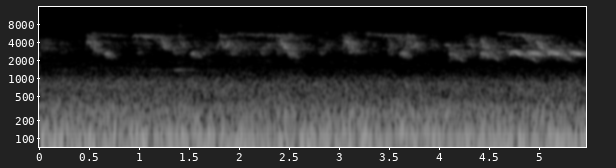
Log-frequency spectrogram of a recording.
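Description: A robin sings a thin, high, wavering warble in quick overlapping phrases, almost without pause, over a steady low rumble of wind or distant traffic.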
